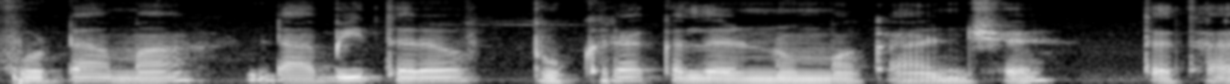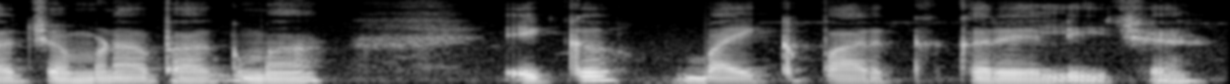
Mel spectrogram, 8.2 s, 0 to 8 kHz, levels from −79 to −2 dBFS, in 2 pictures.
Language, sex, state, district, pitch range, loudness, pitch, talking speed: Gujarati, male, Gujarat, Navsari, 110-130 Hz, -16 LUFS, 115 Hz, 115 wpm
